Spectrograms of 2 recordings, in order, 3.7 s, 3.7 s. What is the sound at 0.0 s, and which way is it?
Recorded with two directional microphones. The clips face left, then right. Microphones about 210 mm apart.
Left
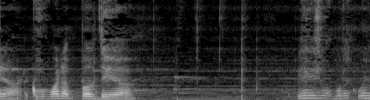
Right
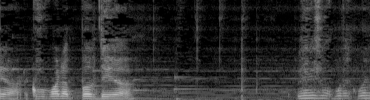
Speech, centre (ahead or behind).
